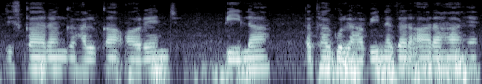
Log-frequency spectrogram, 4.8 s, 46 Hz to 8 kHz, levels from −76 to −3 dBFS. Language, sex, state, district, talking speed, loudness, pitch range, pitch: Hindi, male, Uttar Pradesh, Lalitpur, 135 wpm, -16 LUFS, 110-115 Hz, 115 Hz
